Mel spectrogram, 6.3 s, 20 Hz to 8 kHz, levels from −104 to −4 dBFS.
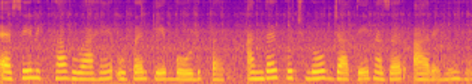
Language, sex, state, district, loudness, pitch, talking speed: Hindi, female, Chhattisgarh, Bastar, -16 LUFS, 225 Hz, 150 wpm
